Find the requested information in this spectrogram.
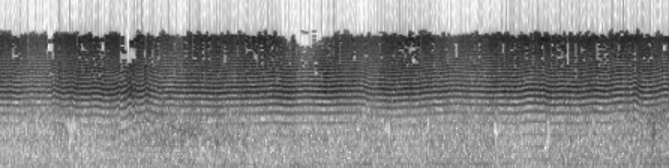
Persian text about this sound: نام ما مگس است. ما بچه گو مگس نواسه خر مگس استم. مدت چند سال میشه که دمی بیلر کسافات زندگی میکنم.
